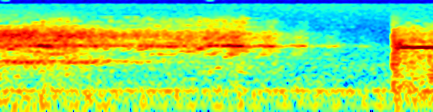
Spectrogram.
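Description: Near silence: faint audio from the anime episode being watched, a soft hiss with a thin steady high tone that dies away near the end.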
